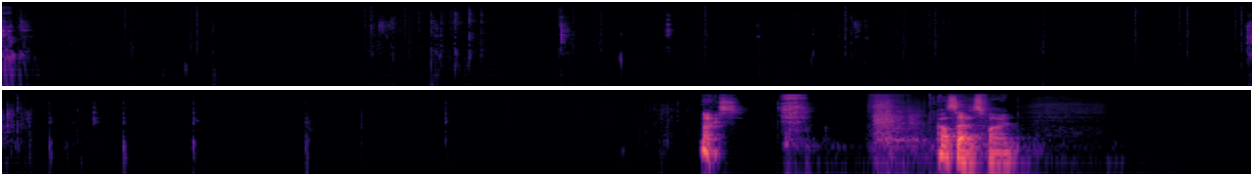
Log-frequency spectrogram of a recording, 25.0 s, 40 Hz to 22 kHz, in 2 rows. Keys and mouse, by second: 0.0 click, 0.0-9.2 middle drag, 1.1-3.5 drag, 4.2 ctrl+a, 5.4-24.9 right drag, 8.2 click, 8.8 shift+click, 10.1 click, 10.1 middle click, 11.1-12.2 drag, 11.1-12.2 middle drag, 12.5 z, 19.0 ctrl+s.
